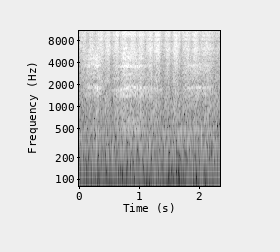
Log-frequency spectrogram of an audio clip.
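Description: Soft, steady rubbing noise.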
